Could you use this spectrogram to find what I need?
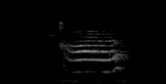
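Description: A cat meows once, a drawn-out, fairly faint harmonic call that begins softly and swells before tapering off, heard alone.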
